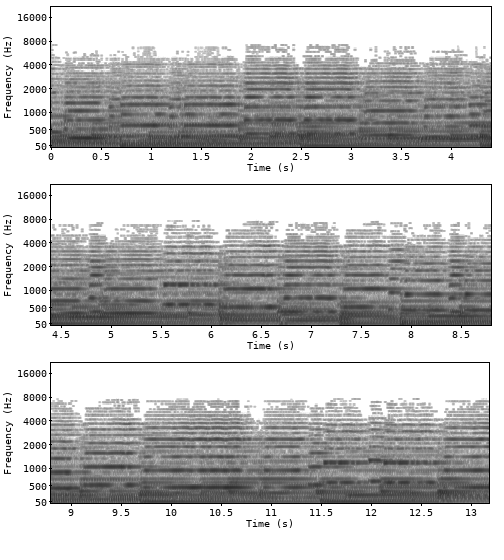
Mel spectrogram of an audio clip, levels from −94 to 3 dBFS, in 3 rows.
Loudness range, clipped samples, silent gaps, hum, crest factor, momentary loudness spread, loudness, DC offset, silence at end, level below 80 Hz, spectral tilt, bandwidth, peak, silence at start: 1 LU; under 0.1%; none; none; 14 dB; 3 LU; -19 LUFS; 0.1%; 0 s; -30 dBFS; -4.5 dB/octave; 8 kHz; -6 dBFS; 0 s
